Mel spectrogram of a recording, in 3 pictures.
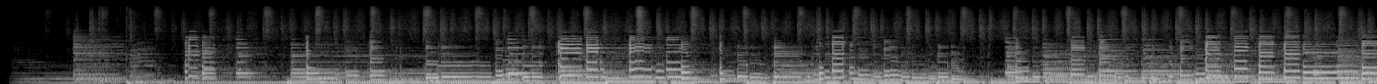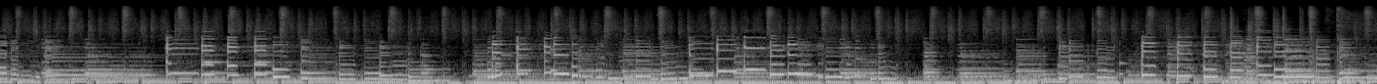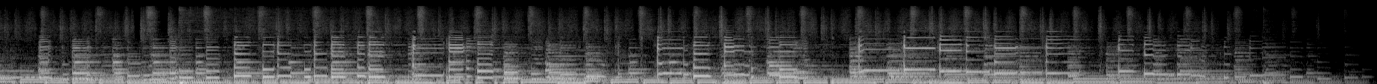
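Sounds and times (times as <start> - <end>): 
blues music: 0.0 - 41.3.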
